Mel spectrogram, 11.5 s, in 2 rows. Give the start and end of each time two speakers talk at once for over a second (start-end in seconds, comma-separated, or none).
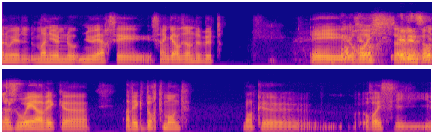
4.4-6.0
